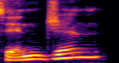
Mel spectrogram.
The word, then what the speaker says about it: Cyngn: It's now known as, I guess pronounced Cyngn. It's spelled C-Y-N-G-N.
